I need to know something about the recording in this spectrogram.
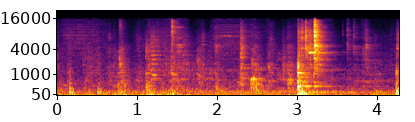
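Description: Perforated side panel of a PC tower being worked loose and pulled off its case: light scattered clicks and rattles, then a louder clunk with a short ring about three seconds in.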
